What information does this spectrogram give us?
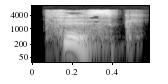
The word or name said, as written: fisc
